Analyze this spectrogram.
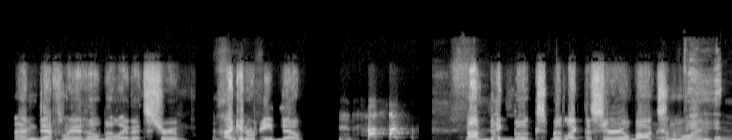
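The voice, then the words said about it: Southern drawl accent. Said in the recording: “You have quite the accent. I enjoy your draw.”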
